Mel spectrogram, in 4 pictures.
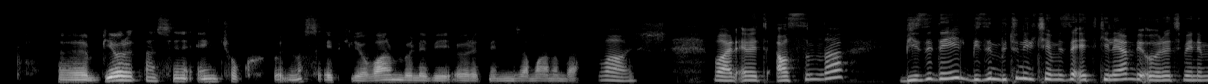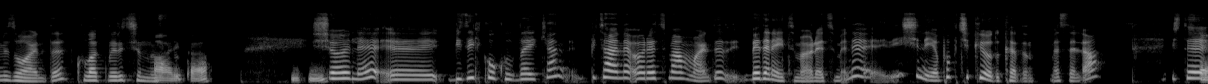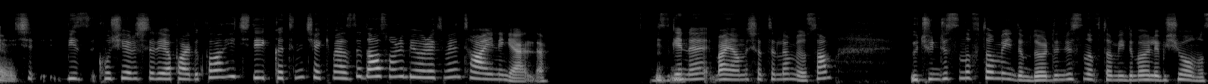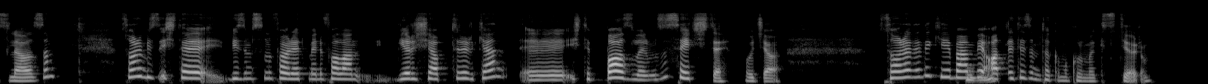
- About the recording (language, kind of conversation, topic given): Turkish, podcast, Bir öğretmen seni en çok nasıl etkiler?
- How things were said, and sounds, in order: other background noise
